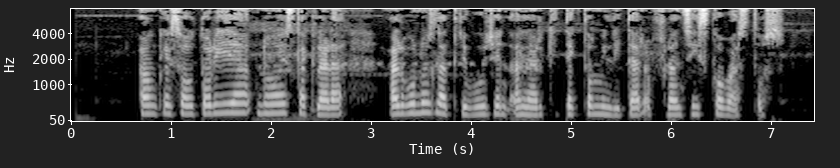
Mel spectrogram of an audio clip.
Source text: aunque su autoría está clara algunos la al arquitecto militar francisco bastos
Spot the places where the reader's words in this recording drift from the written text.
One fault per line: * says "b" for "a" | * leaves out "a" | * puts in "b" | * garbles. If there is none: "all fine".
* puts in "no"
* puts in "atribuyen"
